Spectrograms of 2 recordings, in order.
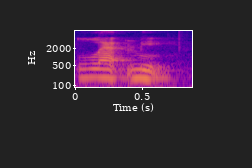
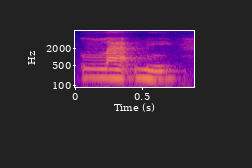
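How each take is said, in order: No difference in how they are said.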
